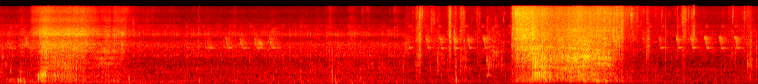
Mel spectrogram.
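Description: Water poured from a clay pot splashing into a muddy pit, twice: a short pour about half a second in and a longer, louder one about six and a half seconds in.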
